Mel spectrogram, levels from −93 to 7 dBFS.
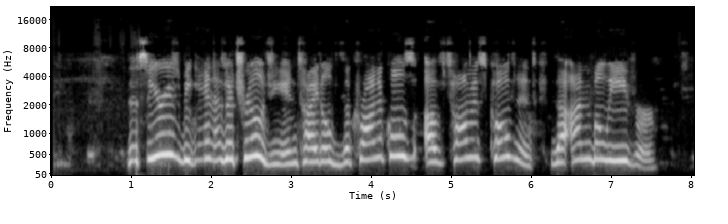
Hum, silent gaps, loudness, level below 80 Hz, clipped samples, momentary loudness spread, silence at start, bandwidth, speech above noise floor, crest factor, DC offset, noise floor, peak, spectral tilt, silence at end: none; none; -14 LUFS; -66 dBFS; under 0.1%; 11 LU; 0.45 s; 10 kHz; 25 dB; 12 dB; under 0.1%; -39 dBFS; -2 dBFS; -1 dB/octave; 0.5 s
